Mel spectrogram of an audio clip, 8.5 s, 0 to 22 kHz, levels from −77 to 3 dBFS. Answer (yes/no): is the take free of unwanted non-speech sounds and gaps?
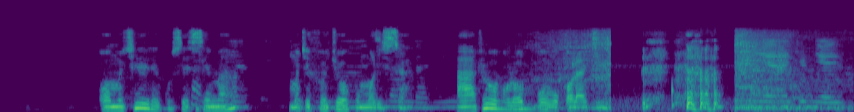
no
